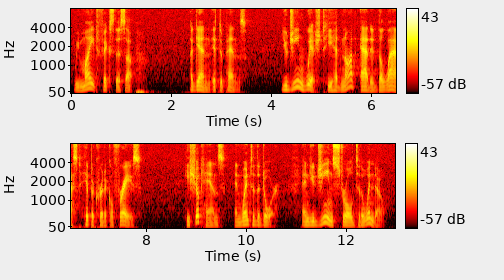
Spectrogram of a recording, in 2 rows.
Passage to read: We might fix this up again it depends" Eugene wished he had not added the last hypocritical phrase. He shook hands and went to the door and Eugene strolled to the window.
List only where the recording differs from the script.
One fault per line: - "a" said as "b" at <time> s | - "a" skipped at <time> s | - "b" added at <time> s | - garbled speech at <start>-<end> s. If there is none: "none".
none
